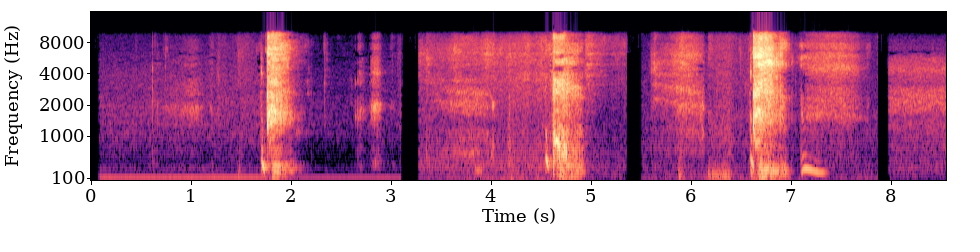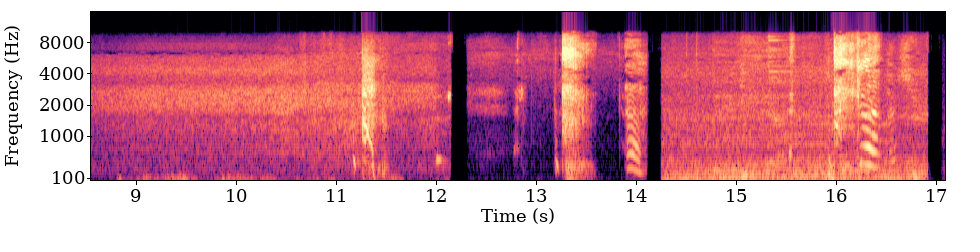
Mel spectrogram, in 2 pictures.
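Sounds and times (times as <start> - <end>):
stifled sneezes: 1.7 - 2.2, 4.5 - 5.1, 6.6 - 7.4, 11.2 - 11.6, 13.2 - 14.1, 16.0 - 16.4.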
